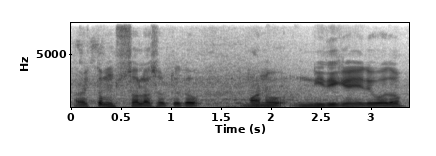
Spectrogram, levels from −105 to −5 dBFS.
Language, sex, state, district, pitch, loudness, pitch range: Nagamese, male, Nagaland, Kohima, 115 Hz, -16 LUFS, 115-125 Hz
